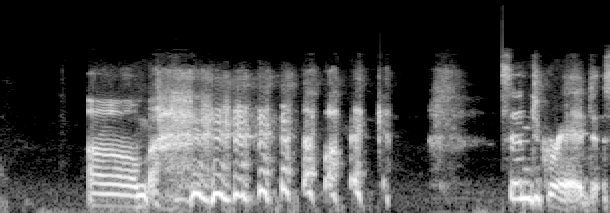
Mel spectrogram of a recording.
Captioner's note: chuckles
